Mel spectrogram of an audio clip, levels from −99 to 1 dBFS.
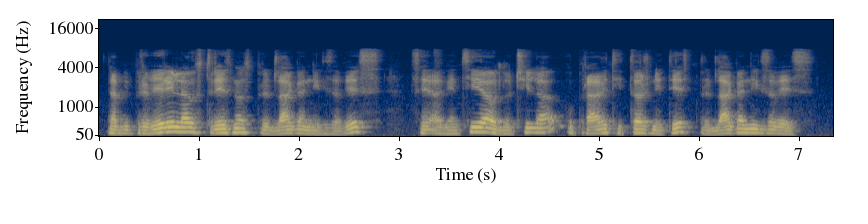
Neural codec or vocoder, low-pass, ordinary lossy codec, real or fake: none; none; none; real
